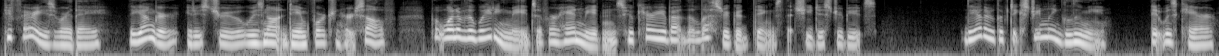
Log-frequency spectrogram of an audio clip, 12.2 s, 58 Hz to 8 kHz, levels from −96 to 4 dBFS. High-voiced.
Yes: high, 210 Hz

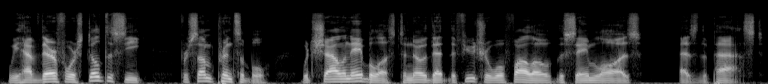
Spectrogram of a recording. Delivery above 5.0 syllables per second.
Yes: 5.5 syllables/s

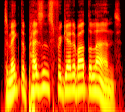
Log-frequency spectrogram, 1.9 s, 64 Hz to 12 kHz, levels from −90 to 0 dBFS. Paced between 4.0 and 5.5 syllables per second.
No: 6.2 syllables/s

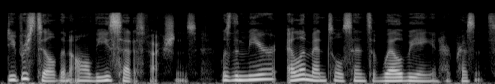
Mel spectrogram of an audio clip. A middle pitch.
Yes: medium, 175 Hz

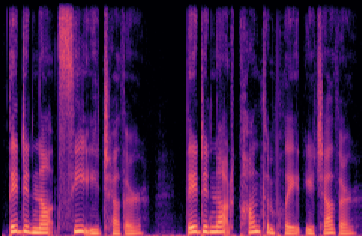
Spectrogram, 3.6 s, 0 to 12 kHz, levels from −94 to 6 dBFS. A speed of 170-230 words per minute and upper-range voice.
Yes: average, 200 wpm; high, 205 Hz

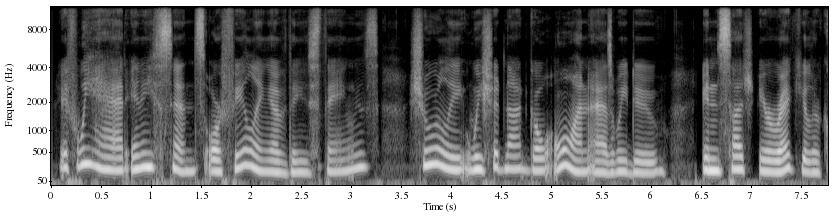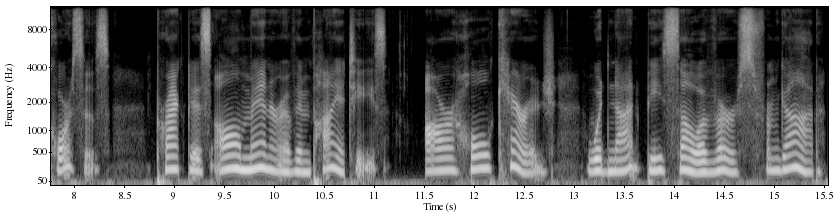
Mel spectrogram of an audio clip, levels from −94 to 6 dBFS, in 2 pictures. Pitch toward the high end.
Yes: high, 195 Hz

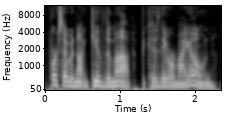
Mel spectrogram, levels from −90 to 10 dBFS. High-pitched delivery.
No: medium, 160 Hz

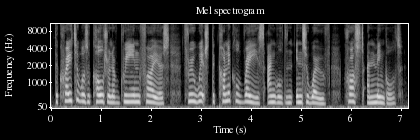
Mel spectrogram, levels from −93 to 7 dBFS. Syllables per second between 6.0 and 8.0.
No: 4.9 syllables/s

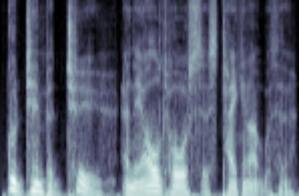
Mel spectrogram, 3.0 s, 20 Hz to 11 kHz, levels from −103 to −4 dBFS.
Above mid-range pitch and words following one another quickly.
No: very low, 95 Hz; fast, 240 wpm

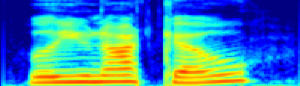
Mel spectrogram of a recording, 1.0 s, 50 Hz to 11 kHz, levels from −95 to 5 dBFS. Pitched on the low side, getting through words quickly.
No: high, 230 Hz; fast, 240 wpm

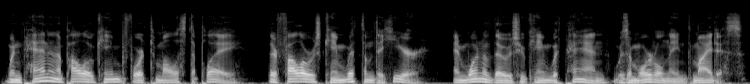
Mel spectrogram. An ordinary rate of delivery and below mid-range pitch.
No: fast, 240 wpm; low, 100 Hz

